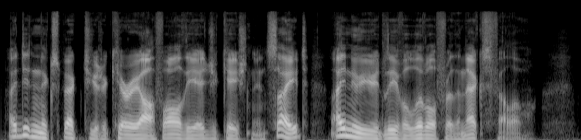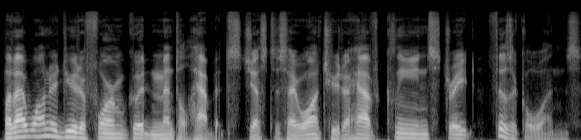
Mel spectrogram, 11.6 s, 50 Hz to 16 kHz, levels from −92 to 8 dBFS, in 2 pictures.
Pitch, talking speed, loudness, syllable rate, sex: 105 Hz, 210 wpm, -21 LUFS, 5.2 syllables/s, male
